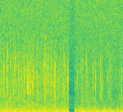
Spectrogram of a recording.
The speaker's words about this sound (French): Gilles prend les vêtements et les jette au feu.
